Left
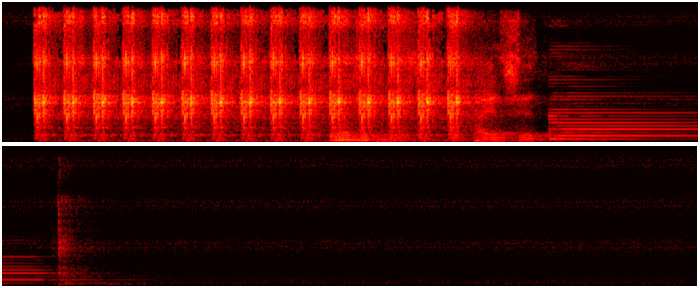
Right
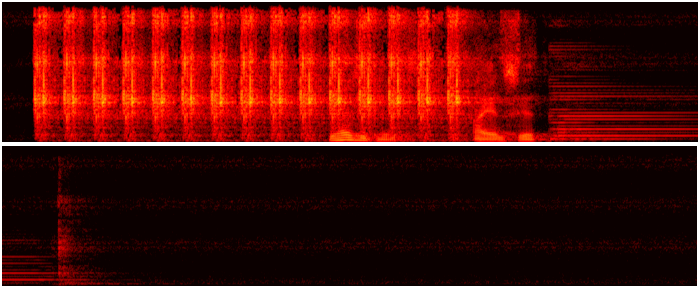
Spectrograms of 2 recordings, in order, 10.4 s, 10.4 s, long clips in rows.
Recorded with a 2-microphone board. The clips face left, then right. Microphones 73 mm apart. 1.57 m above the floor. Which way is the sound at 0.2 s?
25° left (ahead or behind).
